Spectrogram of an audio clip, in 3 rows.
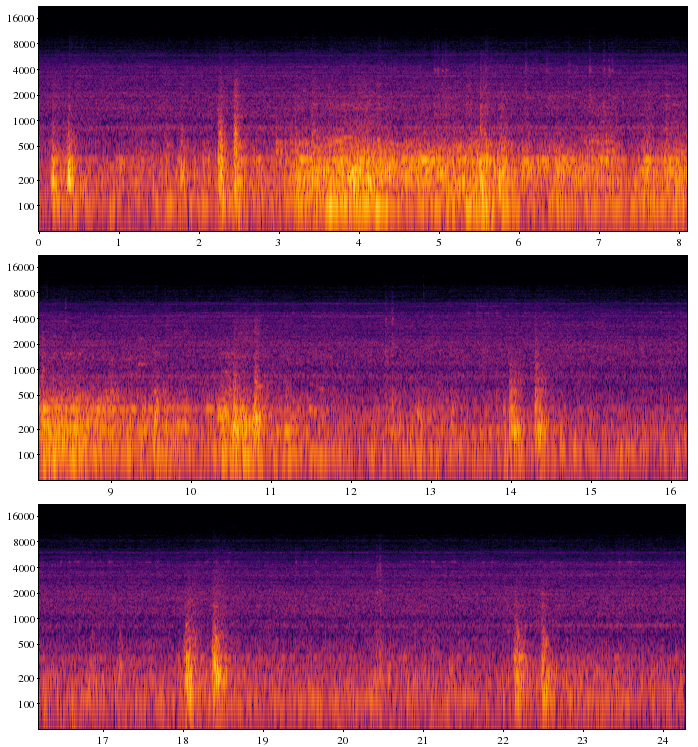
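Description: A 285 series sleeper train running, heard from inside the carriage: a steady rumble with a double clack of the wheels over rail joints every few seconds. The rumble is loudest in the first half.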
